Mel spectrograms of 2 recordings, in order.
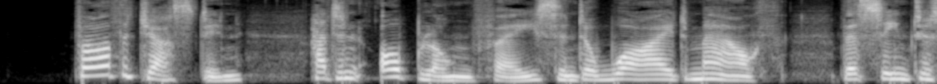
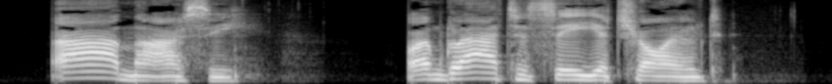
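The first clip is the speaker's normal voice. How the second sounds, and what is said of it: Gravelly Irish brogue character voice. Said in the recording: “His Irish brogue grated from his throat, as though he were forcing his words over a layer of gravel.”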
